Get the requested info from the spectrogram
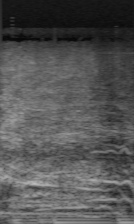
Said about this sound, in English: Before we begin, let's acknowledge that there is something here with us. Yes, there it is. The elephant in the podcast.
